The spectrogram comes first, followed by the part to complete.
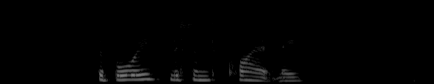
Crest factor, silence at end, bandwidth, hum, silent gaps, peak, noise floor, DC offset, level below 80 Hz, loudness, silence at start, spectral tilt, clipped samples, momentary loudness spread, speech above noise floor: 18 dB; 1.35 s; 7.6 kHz; none; none; -34 dBFS; under -90 dBFS; under 0.1%; under -90 dBFS; -49 LUFS; 1 s; -7 dB/octave; under 0.1%; 12 LU; over 42 dB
